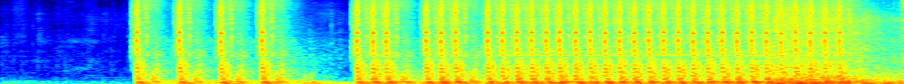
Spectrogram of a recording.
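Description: A gun fires in rapid bursts of loud shots.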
